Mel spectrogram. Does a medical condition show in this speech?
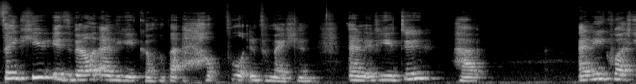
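Yes: Down syndrome.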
